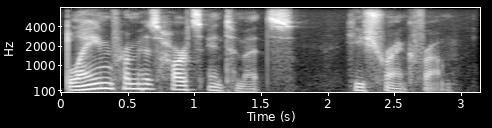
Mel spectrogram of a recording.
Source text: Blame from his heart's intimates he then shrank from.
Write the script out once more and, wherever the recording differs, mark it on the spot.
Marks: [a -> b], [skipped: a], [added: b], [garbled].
Blame from his heart's intimates he [skipped: then] shrank from.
